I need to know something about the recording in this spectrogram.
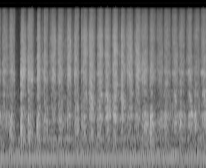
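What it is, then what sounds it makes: Leather loafer being brushed. A brown leather loafer held in the hand is brushed rapidly with a horsehair shoe brush across the upper and the sole edge. Quick back-and-forth strokes come about three per second, each a bright, airy swish with a faint low hum underneath.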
